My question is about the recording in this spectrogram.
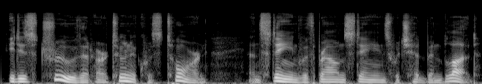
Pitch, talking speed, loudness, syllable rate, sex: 110 Hz, 210 wpm, -18 LUFS, 4.5 syllables/s, male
